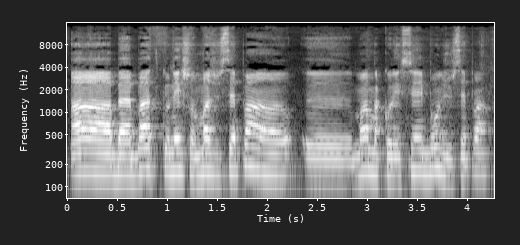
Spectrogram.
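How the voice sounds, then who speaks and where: A pastor with a mid-range, fairly bright voice preaches a conversational sermon live-streamed from home, speaking at normal speed with fairly even intonation. He is emphatic and repetitive and often acts out prayers and little dialogues.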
